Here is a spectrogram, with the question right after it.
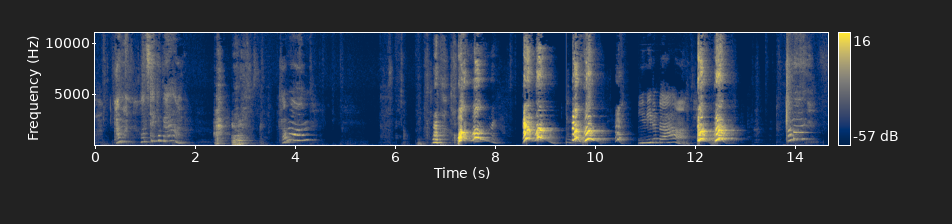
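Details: Female pet Samoyed Aria back-talks indoors with a run of short barks and yelping, whine-like vocal bursts, some carrying clear harmonics, clustered irregularly over fourteen seconds while a person speaks nearby and music plays briefly.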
